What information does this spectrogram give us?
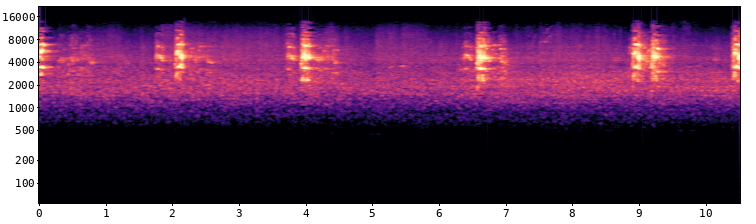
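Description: Yellow-chevroned parakeet giving harsh, high screechy squawks, singly or in quick pairs, every two or three seconds against a quiet background hiss.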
